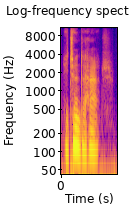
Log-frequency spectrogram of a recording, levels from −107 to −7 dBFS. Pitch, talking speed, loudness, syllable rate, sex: 105 Hz, 250 wpm, -17 LUFS, 6.3 syllables/s, male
